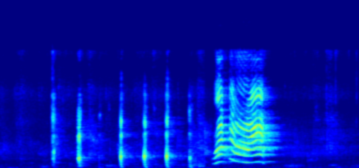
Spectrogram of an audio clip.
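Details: Indian ringneck parakeet, a talking parrot said to say mummy and papa; five sharp clicking ticks, then one loud harsh harmonic squawk that bends up and down for about half a second.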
